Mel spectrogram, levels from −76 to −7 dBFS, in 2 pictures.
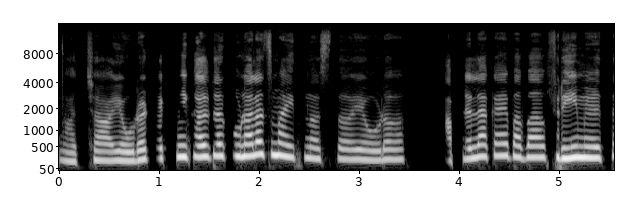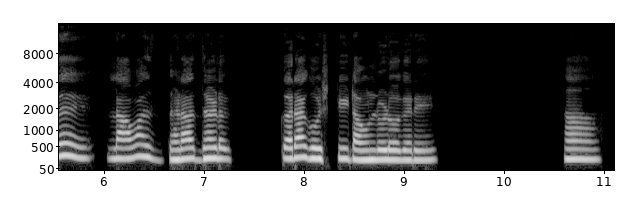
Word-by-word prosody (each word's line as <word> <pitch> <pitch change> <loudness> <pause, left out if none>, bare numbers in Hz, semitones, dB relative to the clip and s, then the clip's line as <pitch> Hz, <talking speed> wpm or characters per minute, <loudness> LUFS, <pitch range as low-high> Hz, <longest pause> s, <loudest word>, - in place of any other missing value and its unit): अच्छा, 190 +1 -4
एवढं 190 +2 +1
टेक्निकल 265 +3 +1
तर 285 0 +3
कुणालाच 285 +3 +3
माहीत 285 -4 +4
नसतं, 225 -2 -4
एवढं 210 0 -3 0.5
आपल्याला 230 +8 0
काय 290 0 0
बाबा 255 -1 +1
फ्री 240 0 +5
मिळतंय, 250 +1 +2 0.3
लावा 235 +4 0 0.2
धडाधड 230 +2 +1 0.6
करा 240 +2 +2
गोष्टी 230 0 -1
डाउनलोड 210 -1 +1
वगैरे. 205 0 -2 1.3
हां. 215 -1 -2
230 Hz, 110 wpm, -22 LUFS, 210-255 Hz, 1.3 s, फ्री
